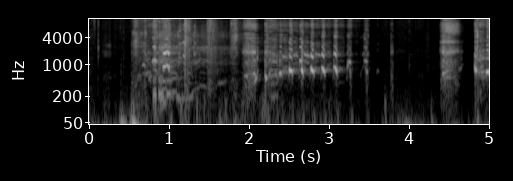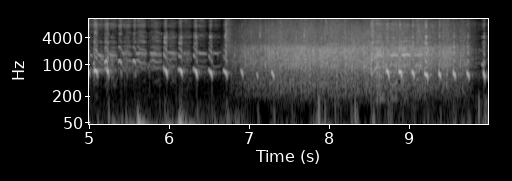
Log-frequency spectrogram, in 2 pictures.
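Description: Bursts of chuckling and cackling laughter give way to a steady, loud round of clapping for the last few seconds, with more laughter carrying over the applause.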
